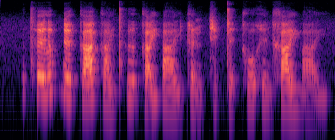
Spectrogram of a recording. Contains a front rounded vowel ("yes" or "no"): no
